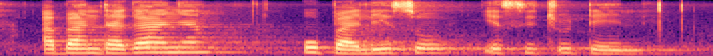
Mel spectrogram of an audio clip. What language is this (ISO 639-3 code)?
zul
